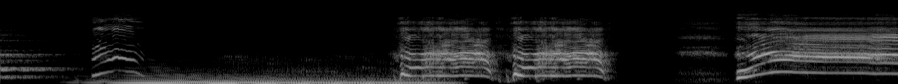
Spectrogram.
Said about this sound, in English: you'll hear a wonderful isolated audio track of Tom Cruise screaming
